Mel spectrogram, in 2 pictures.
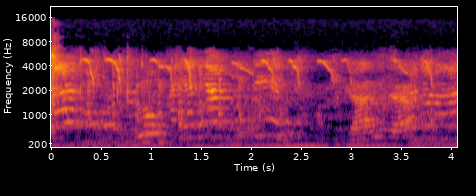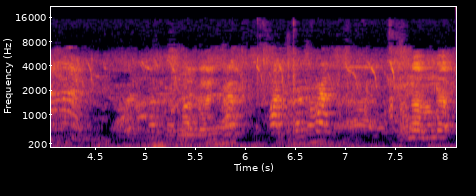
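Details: Ayam Ketawa chicken crowing in a long run of rapid, laughing, stuttering notes rising and falling, repeated through the clip, with steady low background hum.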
